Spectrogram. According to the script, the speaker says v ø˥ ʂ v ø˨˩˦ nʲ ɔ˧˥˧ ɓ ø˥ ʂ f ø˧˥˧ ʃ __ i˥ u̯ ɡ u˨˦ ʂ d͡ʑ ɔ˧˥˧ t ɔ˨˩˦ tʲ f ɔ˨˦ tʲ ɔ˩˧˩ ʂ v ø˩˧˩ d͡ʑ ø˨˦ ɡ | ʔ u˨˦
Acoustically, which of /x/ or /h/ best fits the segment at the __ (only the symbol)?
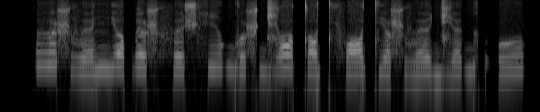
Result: x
